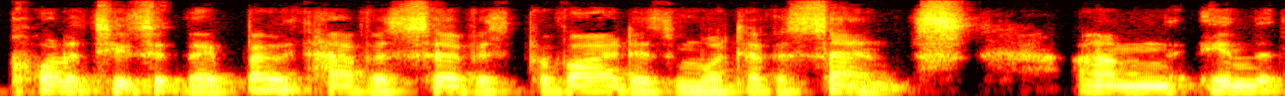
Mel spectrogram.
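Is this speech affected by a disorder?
No.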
